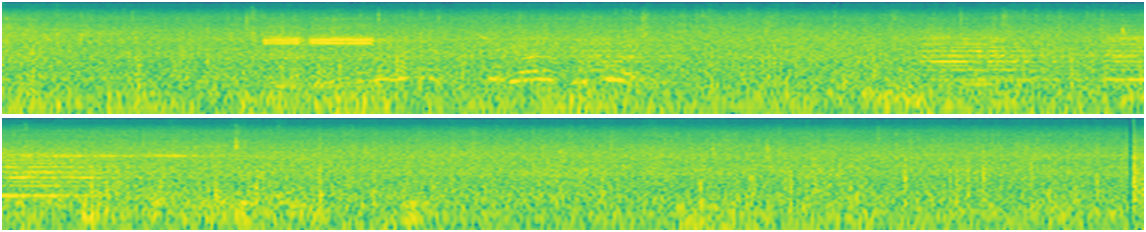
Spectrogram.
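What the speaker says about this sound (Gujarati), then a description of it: "અમદાવાદમાં પણ ધોધમાર વરસાદની શરૂઆત થઈ ગઈ છે" Steady heavy rain pours down in Ahmedabad with a constant dense hiss, a faint rumble of thunder underneath and a few brief distant tones.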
